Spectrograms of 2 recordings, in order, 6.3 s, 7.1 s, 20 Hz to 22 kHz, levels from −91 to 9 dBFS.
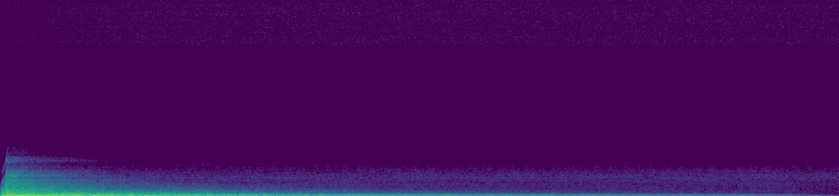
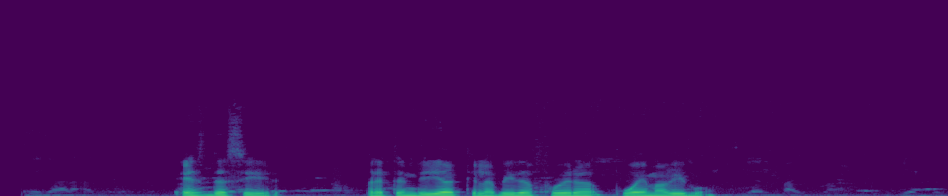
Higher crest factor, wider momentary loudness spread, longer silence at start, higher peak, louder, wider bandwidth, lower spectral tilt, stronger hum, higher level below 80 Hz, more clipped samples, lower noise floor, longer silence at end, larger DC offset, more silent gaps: about the same, 16 dB vs 18 dB; first, 26 LU vs 11 LU; second, 0 s vs 1.35 s; first, -2 dBFS vs -10 dBFS; first, -19 LUFS vs -27 LUFS; second, 3 kHz vs 5 kHz; first, -14.5 dB/octave vs -11.5 dB/octave; neither; first, -20 dBFS vs -66 dBFS; neither; second, -54 dBFS vs -73 dBFS; second, 1.45 s vs 1.75 s; neither; neither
